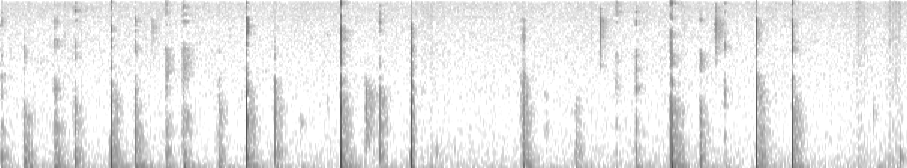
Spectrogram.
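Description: Keys tap softly on a phone keyboard in quick, uneven bursts.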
